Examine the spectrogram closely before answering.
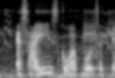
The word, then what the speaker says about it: essai: French word से लिया गया है, वहाँ पर स्पेलिंग ये है, एसाई इसको आप बोल सकते हैं।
